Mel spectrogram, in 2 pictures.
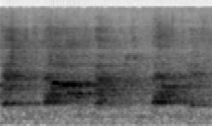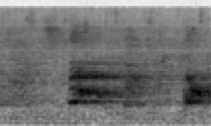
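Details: Golden Retriever barking: four mid-pitched, somewhat drawn-out harmonic barks spaced about one and a half seconds apart, each rising out of a steady low background hum.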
